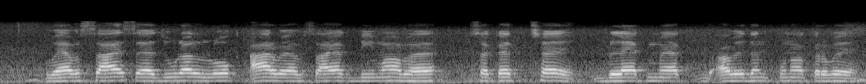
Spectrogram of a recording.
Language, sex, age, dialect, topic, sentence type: Maithili, male, 18-24, Angika, banking, question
